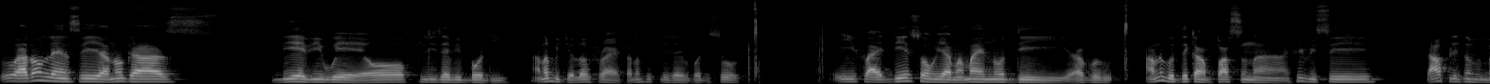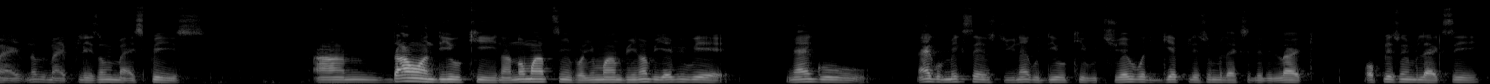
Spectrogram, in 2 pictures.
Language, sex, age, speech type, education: Nigerian Pidgin, male, 15-29, spontaneous, tertiary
